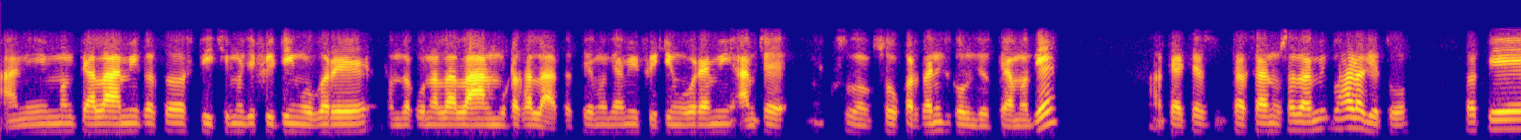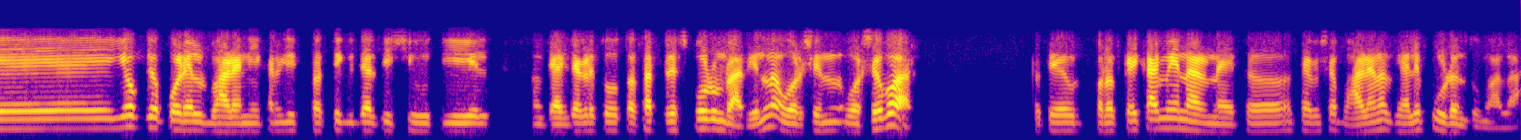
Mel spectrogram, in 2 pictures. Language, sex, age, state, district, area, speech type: Marathi, male, 30-45, Maharashtra, Yavatmal, urban, conversation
